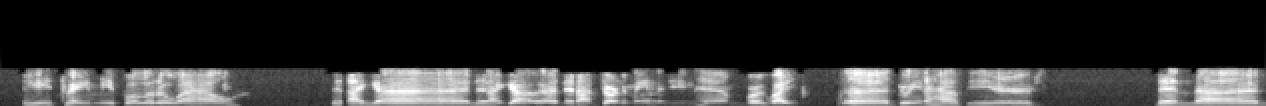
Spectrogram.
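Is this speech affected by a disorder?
Yes: cerebral palsy; past challenges speaking up.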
